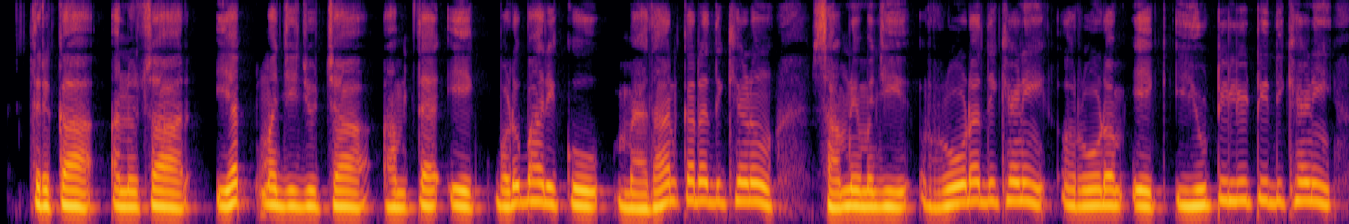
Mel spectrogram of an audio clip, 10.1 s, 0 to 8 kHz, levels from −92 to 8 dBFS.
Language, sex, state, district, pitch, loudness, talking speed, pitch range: Hindi, male, Uttarakhand, Uttarkashi, 170 Hz, -14 LUFS, 150 wpm, 160-200 Hz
